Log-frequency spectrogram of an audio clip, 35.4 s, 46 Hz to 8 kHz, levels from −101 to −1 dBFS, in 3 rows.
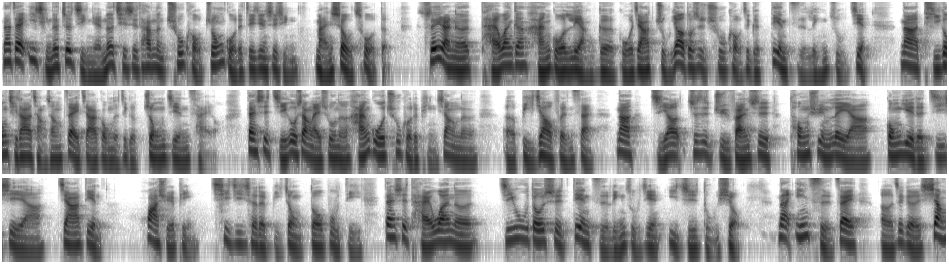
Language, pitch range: Chinese, 115-150 Hz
